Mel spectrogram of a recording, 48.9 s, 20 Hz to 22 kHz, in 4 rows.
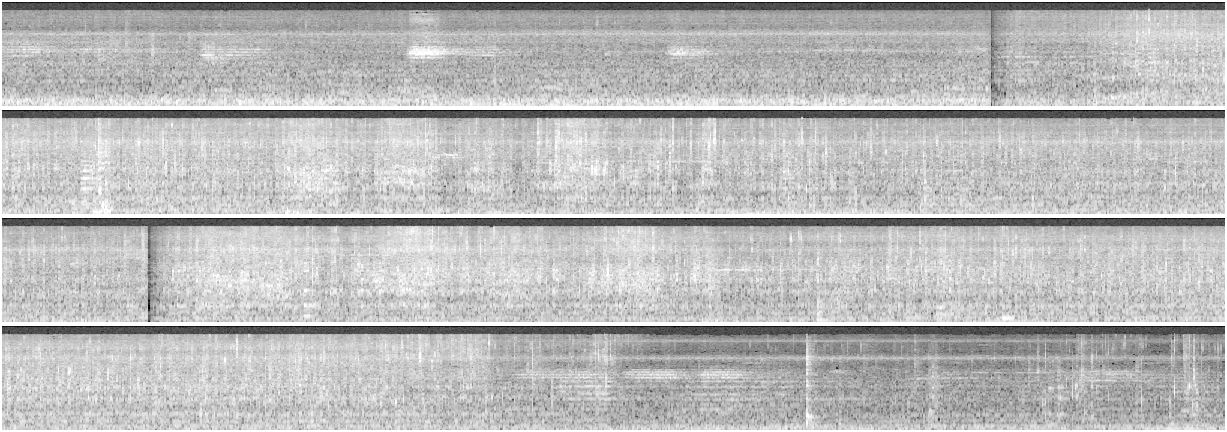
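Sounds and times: curry bubbling in a pot: 10.7 - 43.0, 46.8 - 48.9.

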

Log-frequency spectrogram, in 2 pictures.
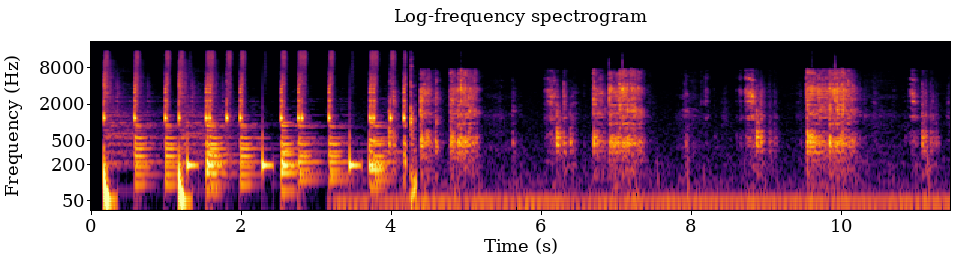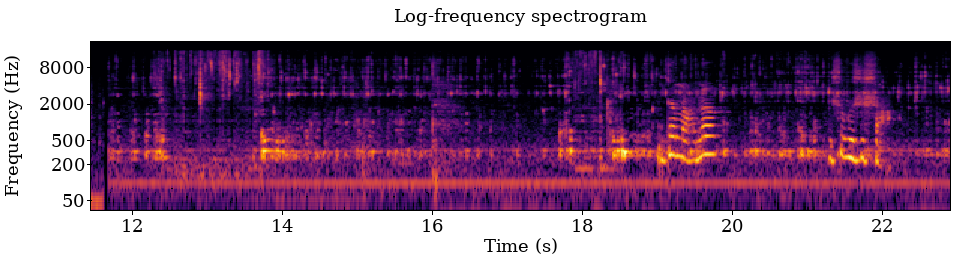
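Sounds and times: metal bowl scraping on wood floor: 8.1 - 11.1
tap water running into bottle: 11.7 - 22.9.

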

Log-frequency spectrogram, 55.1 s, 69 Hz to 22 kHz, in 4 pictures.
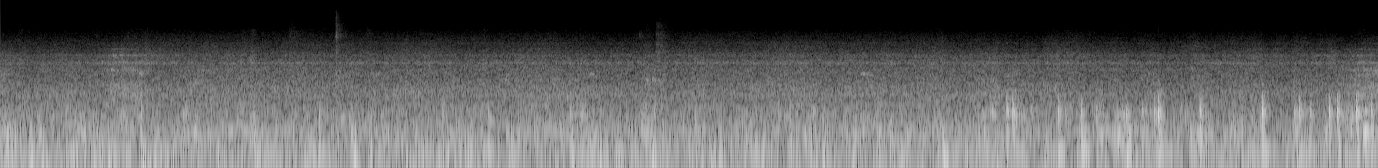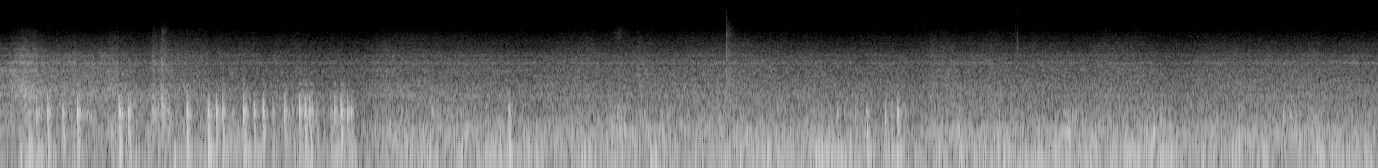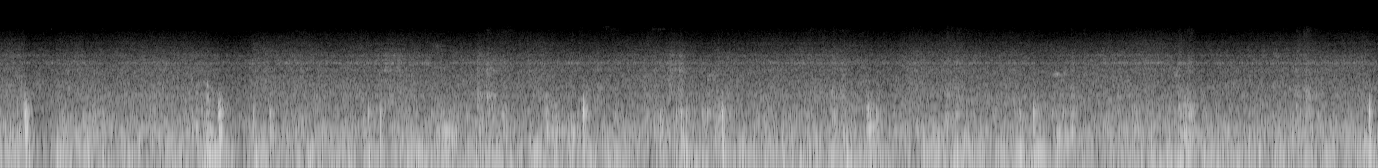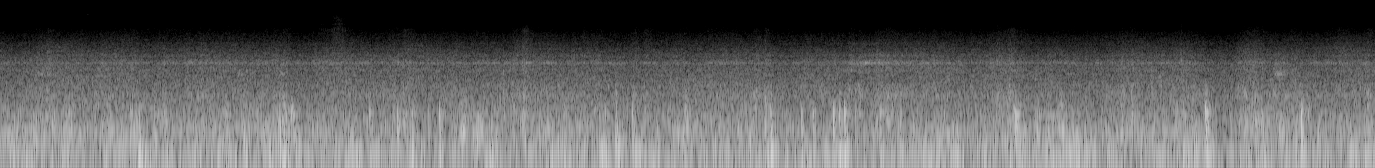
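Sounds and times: train wheels rumbling on rails: 0.0 - 55.0
wheels clacking over rail joints: 9.8 - 17.4.

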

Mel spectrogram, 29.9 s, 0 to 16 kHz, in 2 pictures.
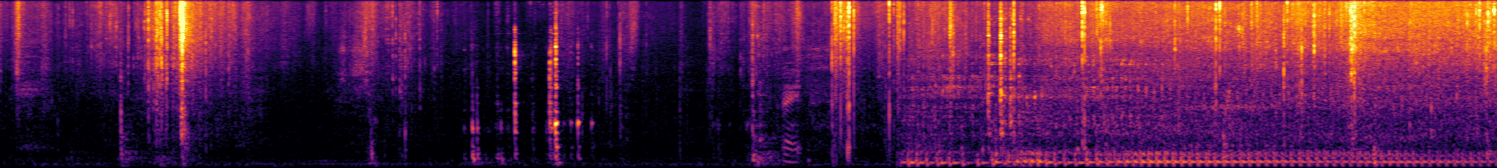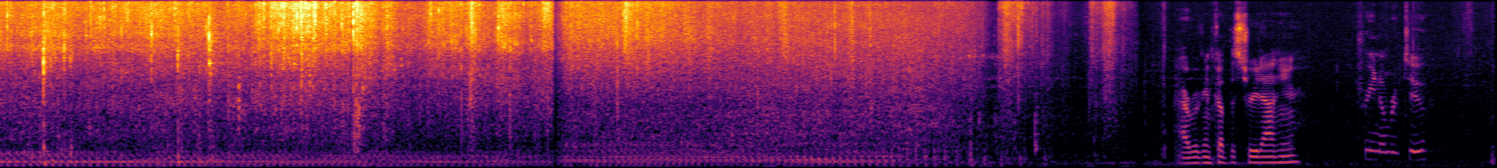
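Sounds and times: tree trunk dragging over brush: 0.0 - 4.7, 5.9 - 26.4
golf cart engine running: 9.0 - 25.7.

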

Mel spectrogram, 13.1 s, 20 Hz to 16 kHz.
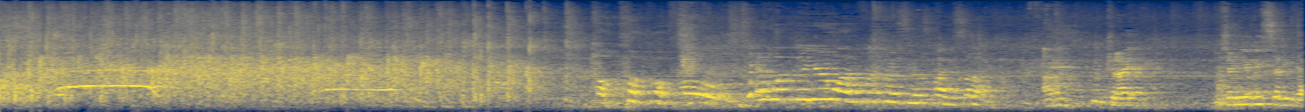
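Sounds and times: audience applauding: 0.0 - 5.9
crowd cheering: 0.0 - 5.9.

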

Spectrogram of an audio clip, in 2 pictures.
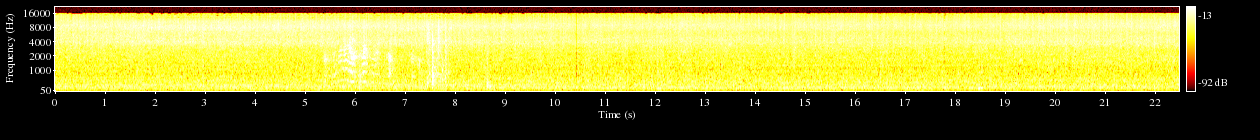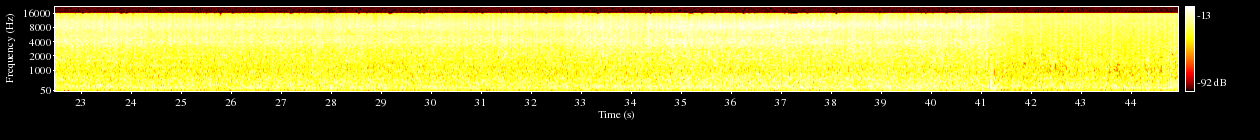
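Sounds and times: steady hiss: 0.0 - 44.9.

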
